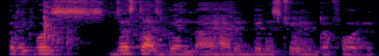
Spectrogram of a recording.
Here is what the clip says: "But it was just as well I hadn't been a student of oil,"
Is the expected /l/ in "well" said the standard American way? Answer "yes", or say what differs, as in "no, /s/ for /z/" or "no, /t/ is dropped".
no, /n/ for /l/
